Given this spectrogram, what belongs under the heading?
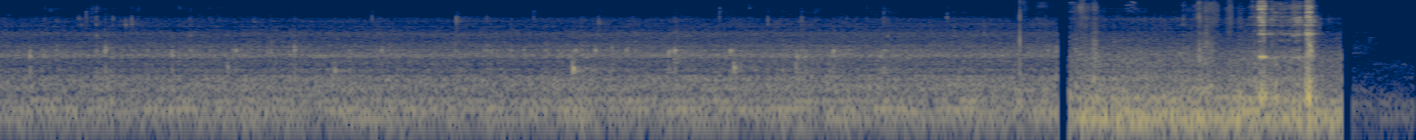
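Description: A Keurig K-Duo Essentials coffee maker brews a full pot of coffee with a steady, low hiss and gurgle. Near the end it swells into a louder sputtering burst, then stops abruptly.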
